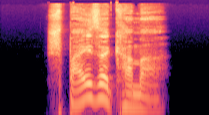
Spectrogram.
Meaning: 1. pantry 2. larder
- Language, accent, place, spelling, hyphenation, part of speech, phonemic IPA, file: German, Germany, Berlin, Speisekammer, Spei‧se‧kam‧mer, noun, /ˈʃpaɪ̯zəˌkamɐ/, De-Speisekammer.ogg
